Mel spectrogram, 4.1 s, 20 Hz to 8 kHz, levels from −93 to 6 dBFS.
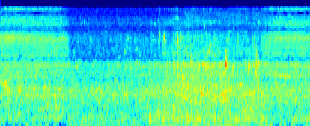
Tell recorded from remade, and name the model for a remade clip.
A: recorded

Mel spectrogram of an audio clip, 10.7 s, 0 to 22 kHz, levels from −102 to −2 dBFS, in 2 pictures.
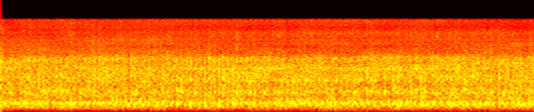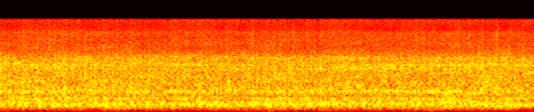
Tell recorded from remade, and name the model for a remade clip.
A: remade, codec, SNAC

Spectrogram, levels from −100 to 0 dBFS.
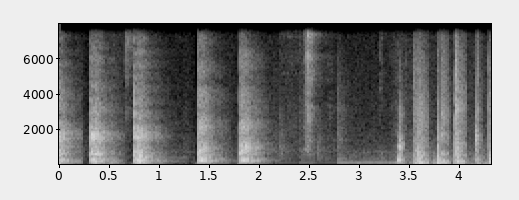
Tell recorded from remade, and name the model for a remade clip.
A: recorded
